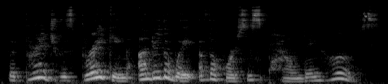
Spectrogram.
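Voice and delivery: ordinary delivery, nothing marked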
